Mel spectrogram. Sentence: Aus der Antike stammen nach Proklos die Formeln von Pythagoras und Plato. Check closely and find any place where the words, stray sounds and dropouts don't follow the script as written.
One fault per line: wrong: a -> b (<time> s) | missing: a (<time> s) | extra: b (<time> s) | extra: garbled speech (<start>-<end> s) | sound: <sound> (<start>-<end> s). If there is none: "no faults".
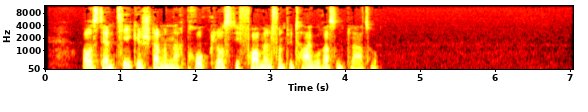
no faults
